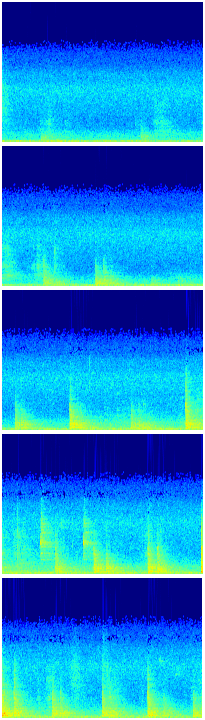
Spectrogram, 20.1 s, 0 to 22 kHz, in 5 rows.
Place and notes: Orford Ness National Trust nature reserve, Suffolk. - Lab 1
Atomic Weapons Research Establishment derelict building (LAB 1). DPA 4060 pair (30cm spacing) / SoundDevices 702.
Woodbridge, Suffolk, UK, 31 January 2016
